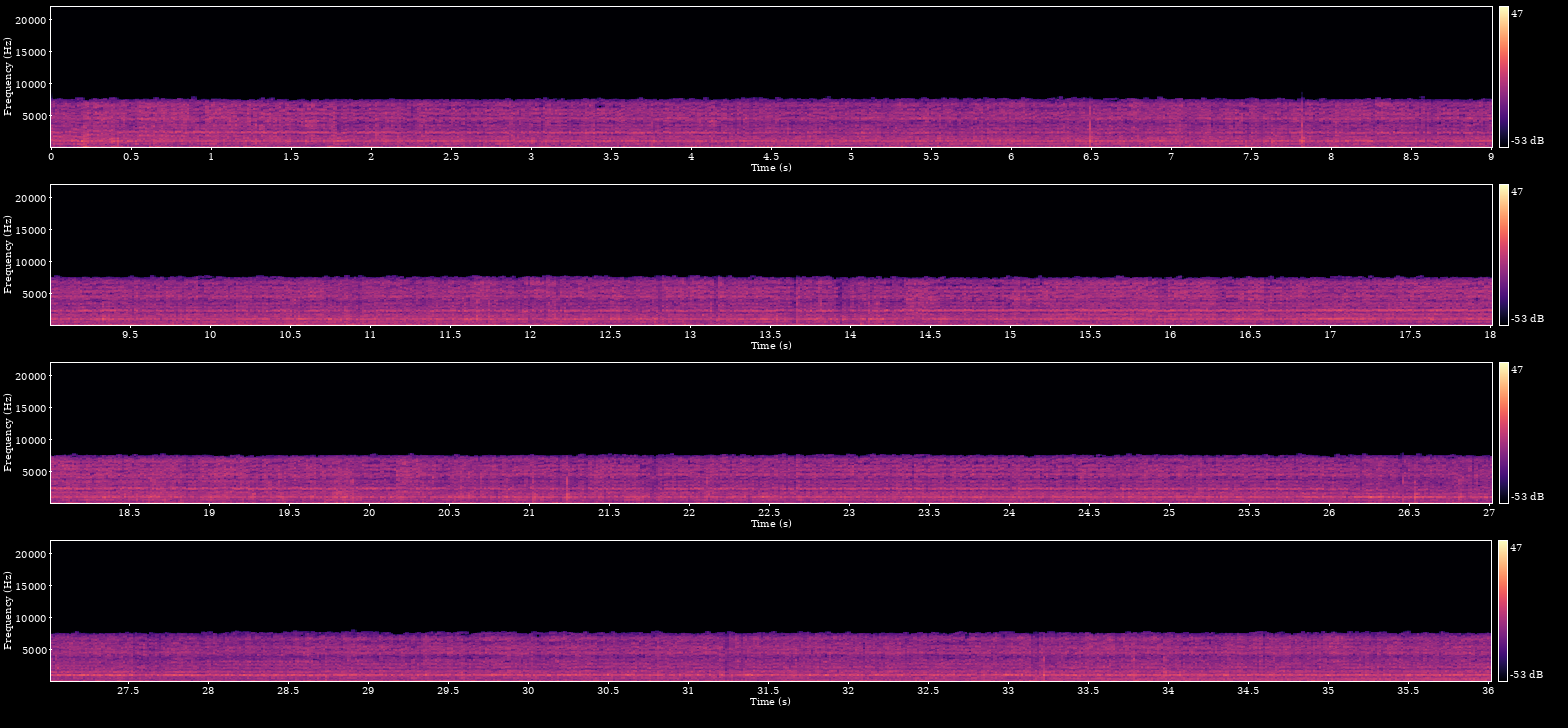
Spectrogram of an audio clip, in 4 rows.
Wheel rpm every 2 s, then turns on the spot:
160, 160, 150, 150, 150, 150, 160, 160, 150, 150, 160, 160, 150, 140, 140, 150, 150, 140.
none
